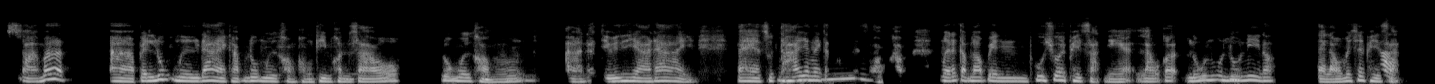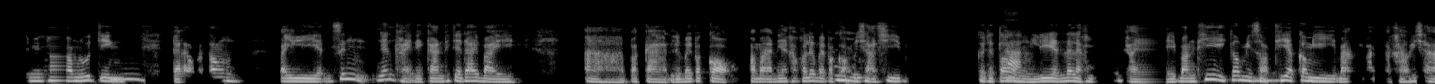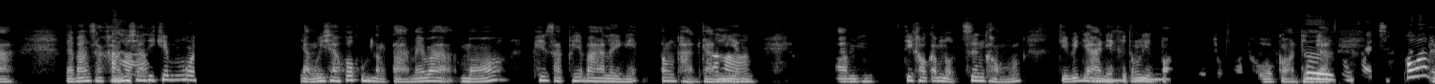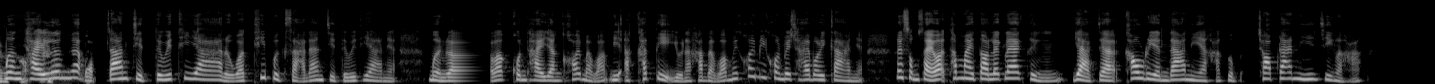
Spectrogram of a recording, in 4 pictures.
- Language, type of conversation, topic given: Thai, podcast, คุณควรเลือกทำงานที่ชอบหรือเลือกงานที่ได้เงินก่อนดีไหม?
- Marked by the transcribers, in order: distorted speech; in English: "Consult"; mechanical hum; tapping; other noise; other background noise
